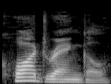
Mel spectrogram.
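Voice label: "quadrangle", English, British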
